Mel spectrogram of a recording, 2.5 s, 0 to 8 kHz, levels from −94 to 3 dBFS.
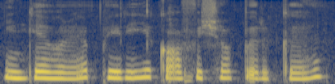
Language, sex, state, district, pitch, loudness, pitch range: Tamil, female, Tamil Nadu, Nilgiris, 230 Hz, -16 LUFS, 220-240 Hz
